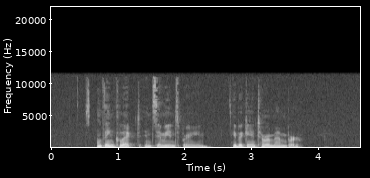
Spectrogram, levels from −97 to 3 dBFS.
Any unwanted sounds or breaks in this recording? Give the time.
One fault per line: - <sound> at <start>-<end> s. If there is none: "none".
- dropout at 0.6-0.7 s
